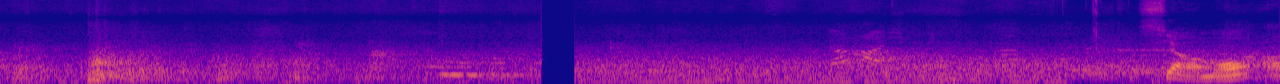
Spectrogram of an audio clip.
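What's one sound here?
A crowd murmurs and footsteps echo in a large hall.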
